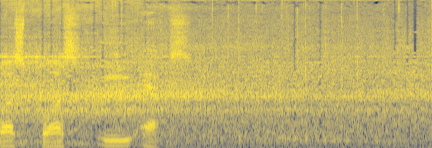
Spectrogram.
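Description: A man's voice saying 'EX' in the first second and a half, then a steady, even hiss with no distinct events.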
